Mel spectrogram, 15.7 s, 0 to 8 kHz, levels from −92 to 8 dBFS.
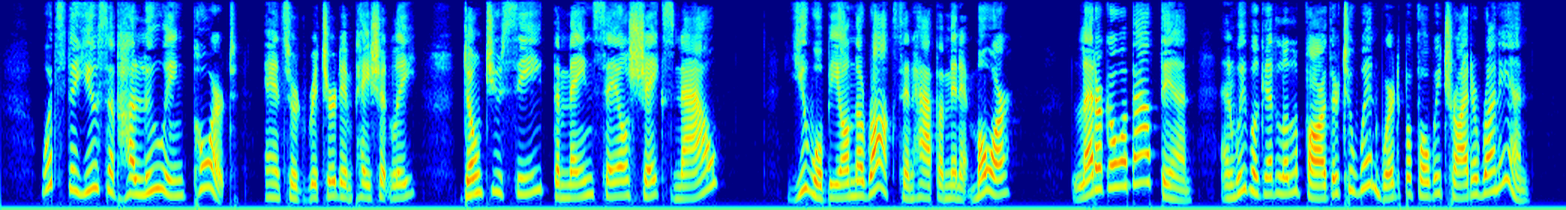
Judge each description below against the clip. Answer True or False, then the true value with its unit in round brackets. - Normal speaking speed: True (180 wpm)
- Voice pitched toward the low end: False (230 Hz)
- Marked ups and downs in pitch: True (6.7 semitones)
